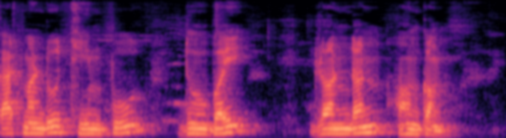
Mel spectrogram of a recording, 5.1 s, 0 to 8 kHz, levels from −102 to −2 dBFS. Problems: constant background noise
